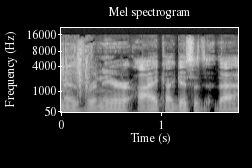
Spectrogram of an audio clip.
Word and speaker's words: Rainier Eich: His name is Rainier Eich. I guess, is that how you say it, Rainier? Rainier Eich. Rainier Eich.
